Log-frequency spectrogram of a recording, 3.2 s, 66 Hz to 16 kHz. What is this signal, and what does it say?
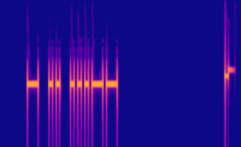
Morse code, heard as a keyed tone, about 25 wpm, 700 Hz. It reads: TI3
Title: Callsign Prefixes for Top 100 DXCC - 25wpm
